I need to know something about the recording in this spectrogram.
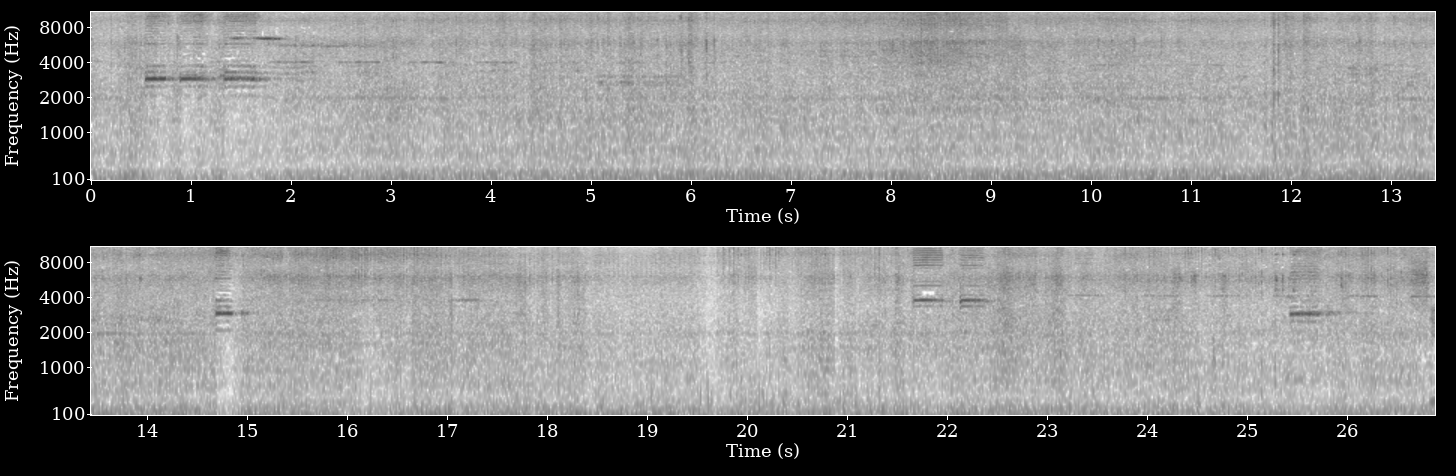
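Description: Auto-rickshaw's small engine droning steadily in traffic, heard from inside the open cab. Short high horn toots sound a few times, near the start, about halfway through and near the end.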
